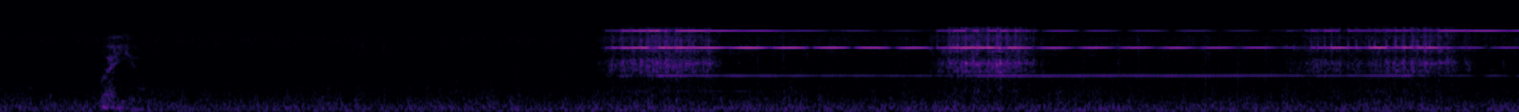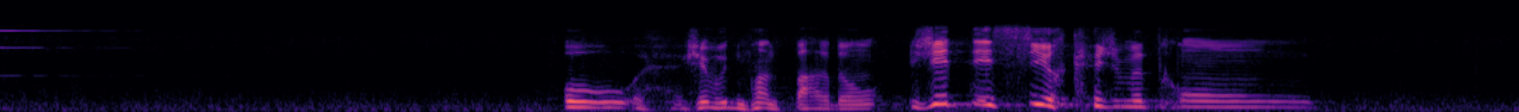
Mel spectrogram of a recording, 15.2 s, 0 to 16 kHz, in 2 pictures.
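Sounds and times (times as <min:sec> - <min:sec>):
doorbell ringing in short buzzing bursts: 0:03.0 - 0:08.3
speech: 0:10.4 - 0:14.3.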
